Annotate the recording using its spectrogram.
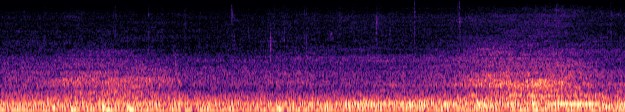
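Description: Car engine idling, a steady low hum heard from inside the vehicle.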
